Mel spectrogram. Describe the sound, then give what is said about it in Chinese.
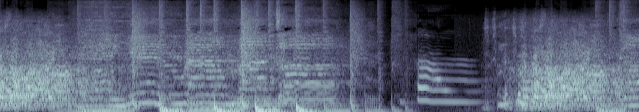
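Busy, rhythmic music with laughter-like sounds drops away for one clear, high cat meow lasting under a second, a sliding, slightly wavering tone, before the music comes back in. “然后结果说原来是他七个月的孩子啊，七个月大的孩子还没学会说话呢，就已经开始学会猫叫了。”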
